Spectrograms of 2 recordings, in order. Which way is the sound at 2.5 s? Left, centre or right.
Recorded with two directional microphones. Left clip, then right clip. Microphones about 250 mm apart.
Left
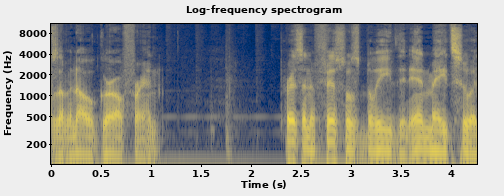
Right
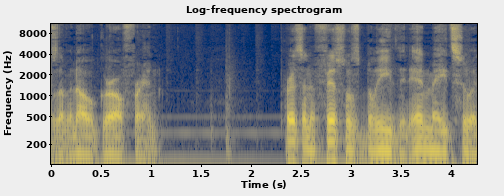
Left.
